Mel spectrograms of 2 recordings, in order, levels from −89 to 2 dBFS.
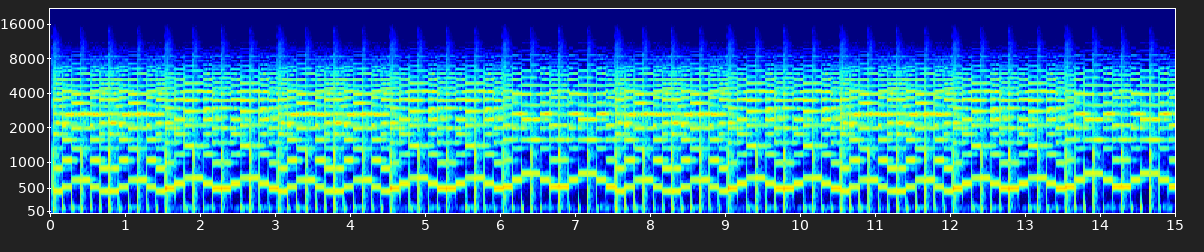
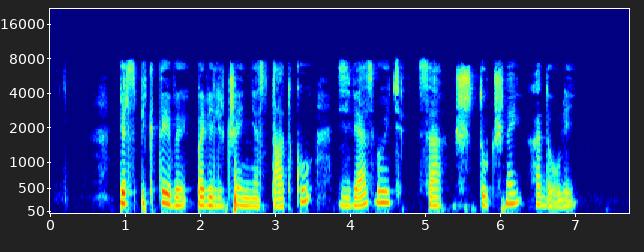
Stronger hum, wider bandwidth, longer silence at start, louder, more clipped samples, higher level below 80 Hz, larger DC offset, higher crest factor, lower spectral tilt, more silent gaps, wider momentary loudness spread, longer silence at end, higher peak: neither; first, 15 kHz vs 8.4 kHz; second, 0 s vs 0.95 s; first, -23 LUFS vs -26 LUFS; neither; second, -58 dBFS vs -50 dBFS; neither; second, 14 dB vs 22 dB; second, -1 dB/octave vs -5 dB/octave; neither; second, 2 LU vs 12 LU; second, 0 s vs 0.75 s; second, -10 dBFS vs -4 dBFS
